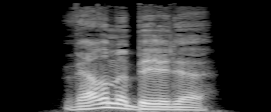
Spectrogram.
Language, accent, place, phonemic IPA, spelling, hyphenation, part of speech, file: German, Germany, Berlin, /ˈvɛʁməˌbɪldə/, Wärmebilde, Wär‧me‧bil‧de, noun, De-Wärmebilde.ogg
- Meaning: dative singular of Wärmebild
